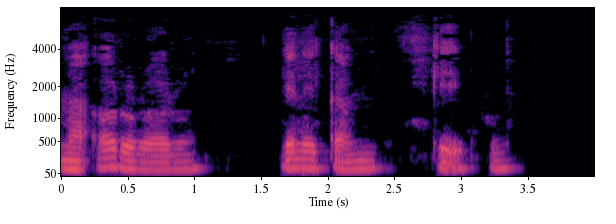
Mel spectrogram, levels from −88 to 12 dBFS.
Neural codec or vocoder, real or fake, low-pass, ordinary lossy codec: none; real; 7.2 kHz; MP3, 32 kbps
